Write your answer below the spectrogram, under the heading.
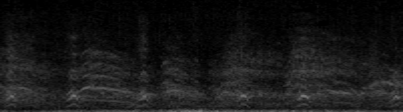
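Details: Black-headed gulls at Haaksbergerveen, Twente, Netherlands: harsh, arched, nasal calls with rich overtones, repeated about every half to two-thirds of a second, with several birds overlapping over low wind rumble.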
